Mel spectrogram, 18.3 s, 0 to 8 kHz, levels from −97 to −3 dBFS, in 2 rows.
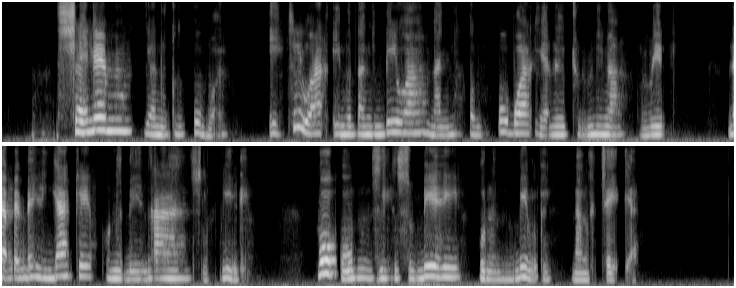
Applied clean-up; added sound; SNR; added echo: neural diffusion model UNIVERSE++.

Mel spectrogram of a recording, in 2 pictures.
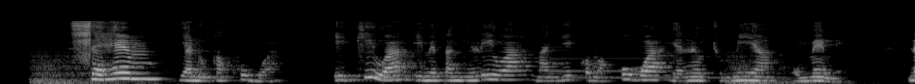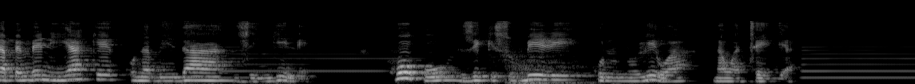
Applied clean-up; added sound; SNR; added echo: classical method log-MMSE.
